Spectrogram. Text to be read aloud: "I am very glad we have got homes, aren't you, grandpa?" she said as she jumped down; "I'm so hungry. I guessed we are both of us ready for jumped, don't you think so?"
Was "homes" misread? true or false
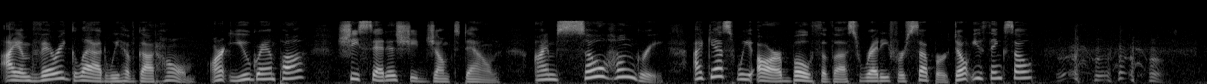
true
